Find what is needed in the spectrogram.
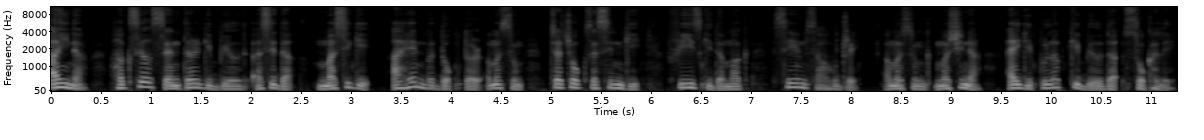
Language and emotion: Manipuri, sad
